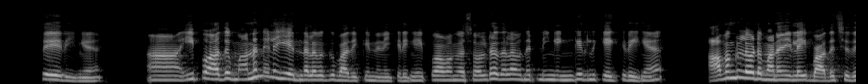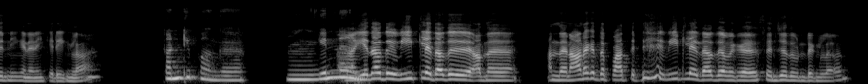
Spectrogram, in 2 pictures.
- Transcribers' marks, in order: static
- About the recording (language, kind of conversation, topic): Tamil, podcast, நீண்ட தொடரை தொடர்ந்து பார்த்தால் உங்கள் மனநிலை எப்படி மாறுகிறது?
